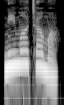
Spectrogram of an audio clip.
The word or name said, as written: ನೀಮಾಚಾಮ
